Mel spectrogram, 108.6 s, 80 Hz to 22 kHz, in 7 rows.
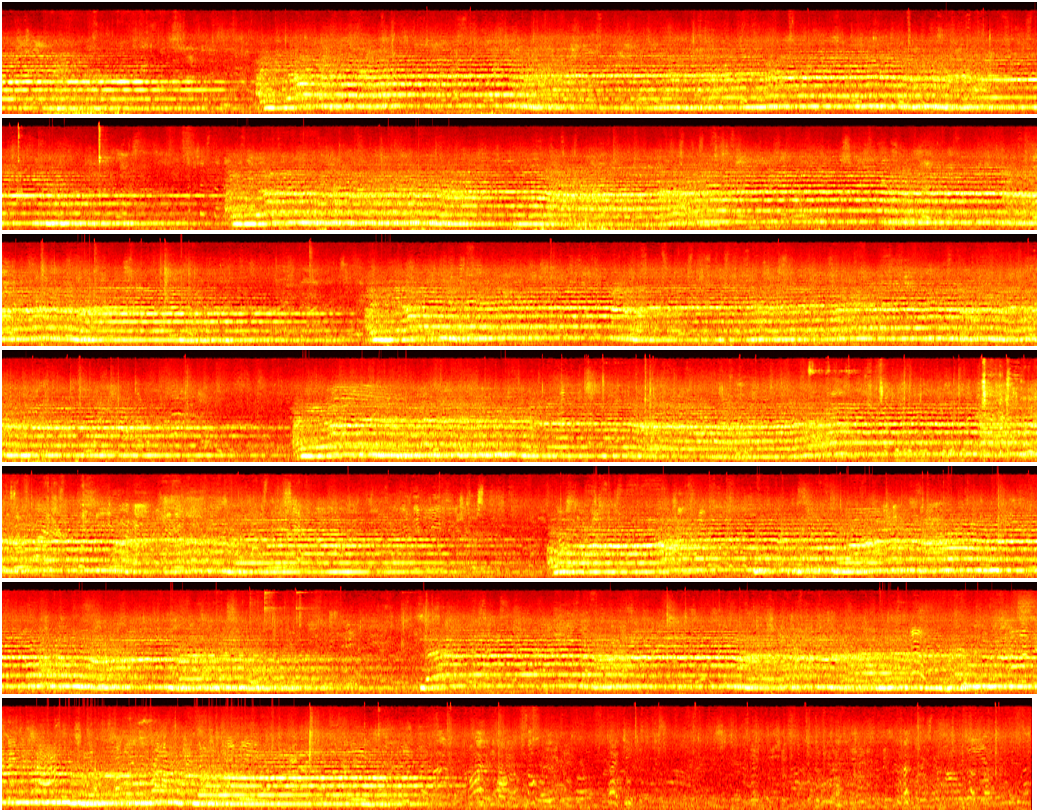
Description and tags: Israel sanctum sepulchrum adhan
Azan (Muslim call to prayer) is heard in the square in front of the Holy Sepulcher in the Old City of Jerusalem.
Recorded: 17-06-2013.
Format: Mono.
Device: Galaxy Nexus
Posted with permission
Denis-Nelubin, Holy-Sepulcher, muslim, Israel, azan, Jerusalem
